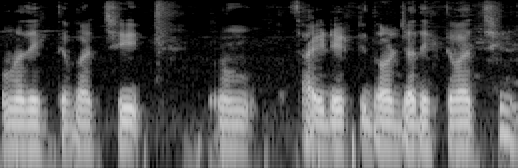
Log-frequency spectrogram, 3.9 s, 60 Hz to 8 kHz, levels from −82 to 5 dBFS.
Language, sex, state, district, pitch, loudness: Bengali, male, West Bengal, Jhargram, 110 Hz, -16 LUFS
